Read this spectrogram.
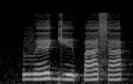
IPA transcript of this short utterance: vɛ ɡʲe pasa

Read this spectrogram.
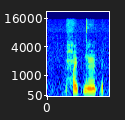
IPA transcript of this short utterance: ħepdɛ̃p

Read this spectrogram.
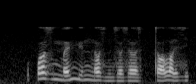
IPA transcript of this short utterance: pʌ˧˥˧z mɛ˩˥ mʲə˨˩˦nːʌ˩˧˩znzə˩zɜ˩z tːʌ˨˩˦lˠi˨˩˦z

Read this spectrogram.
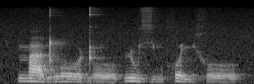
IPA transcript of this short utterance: maːɖ ŋoː ɖo | ɳuzʲɨm χʷɘnʲɨxoː

